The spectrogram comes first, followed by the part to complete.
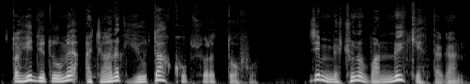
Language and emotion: Kashmiri, surprised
